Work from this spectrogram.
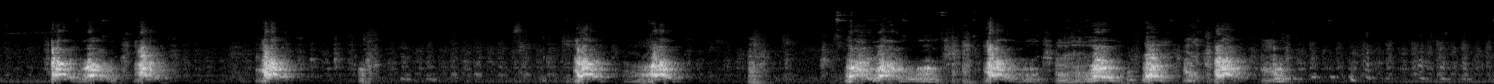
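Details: Dog barking at a television indoors: sharp broadband barks, singly and in quick pairs and bursts, with a dense run of rapid barks in the second half and quiet pauses between volleys.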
